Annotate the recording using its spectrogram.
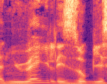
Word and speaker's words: Nueil-les-Aubiers: Philippe, qui habite à Nueil-les-Aubiers. C'est comme ça qu'on le prononce? – Ouais, c'est comme ça.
